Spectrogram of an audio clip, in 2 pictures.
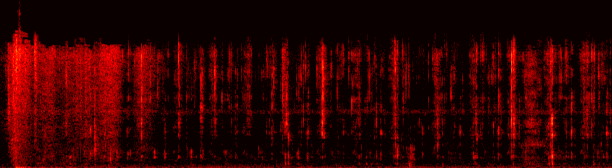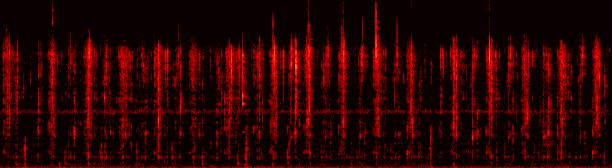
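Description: A Shiba Inu lapping water from a bowl: a steady run of quick, small wet laps, faint, with one sharper knock at the very start. He is drinking because the boiled egg yolk has left his mouth dry.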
